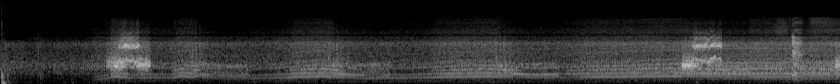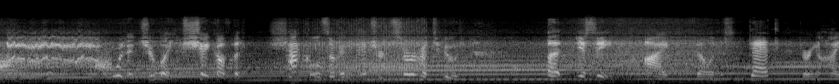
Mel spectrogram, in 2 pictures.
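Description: A car engine starts and revs, its pitch rising and falling as it drives.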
